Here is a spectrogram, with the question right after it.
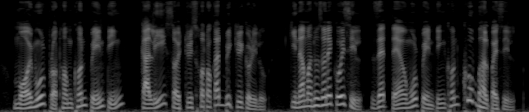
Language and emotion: Assamese, happy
